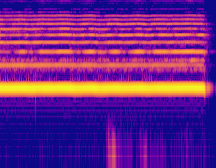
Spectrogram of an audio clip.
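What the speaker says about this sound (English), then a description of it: "And F sharp sounds like this." Recorder sustaining a low F sharp, one steady soft breathy tone of about two seconds played lightly with gentle air, clean and close with a few faint low bumps near the end.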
